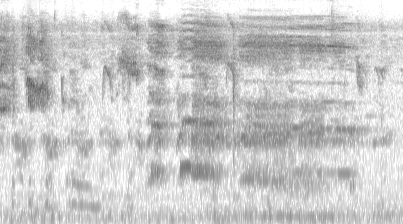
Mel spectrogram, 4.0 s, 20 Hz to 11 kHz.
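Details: First crowing attempt by a 60-day-old male native chicken, one of three young cockerels on a backyard farm: a thin, scratchy, uneven crow that wavers for several seconds over a background of soft farmyard clucking.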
